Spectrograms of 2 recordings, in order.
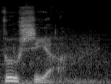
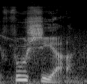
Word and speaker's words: fuchsia: this is so weird I thought fuchsia at first is pronounced fuchia that totally makes sense not but anyway guys that's a new color new word of the day fuchsia that's what we'll call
